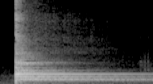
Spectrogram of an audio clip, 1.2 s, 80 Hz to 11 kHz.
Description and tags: Kirkstall Iron Door.5
One, midi, sampling, recording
